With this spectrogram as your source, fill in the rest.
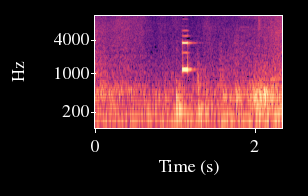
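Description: An elevator button beeps.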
